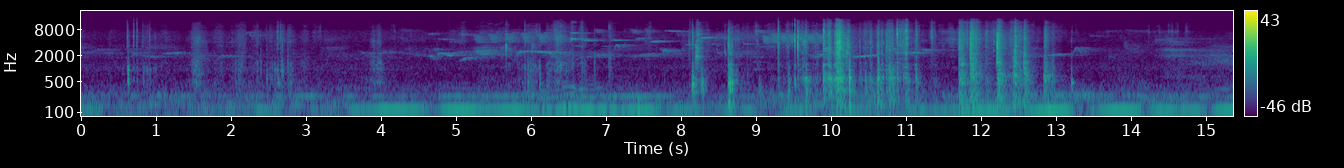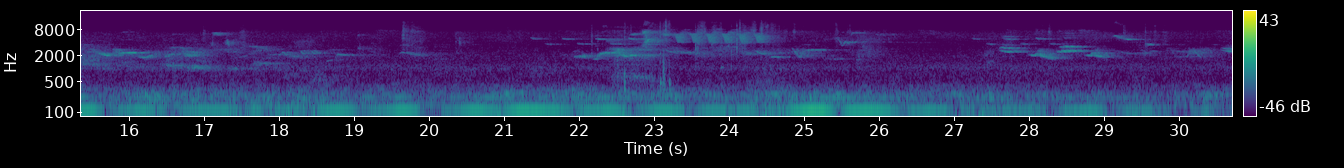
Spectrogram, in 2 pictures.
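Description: Quiet background music with a low pulsing bass, over birds chirping now and then. About eight seconds in, a few seconds of sharp knocks and rustling come from plastic cat flap parts being handled.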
